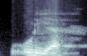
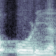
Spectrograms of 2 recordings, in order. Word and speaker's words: ओडिया: उड़िया उड़ीसा हो गया उ का उच्चारण ओ हो हो गया और यहां की जो भाषा थी उड़िया उसको ओडिया कर दिया गया यानी उ से उच्चारण ओ कर दिया गया 96वा संविधान संशोधन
